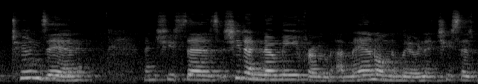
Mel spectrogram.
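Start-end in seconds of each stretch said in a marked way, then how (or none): none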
